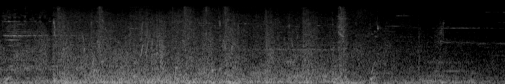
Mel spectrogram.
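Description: Loud magical blasts and whooshes from a video game battle crash and roar.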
